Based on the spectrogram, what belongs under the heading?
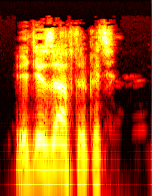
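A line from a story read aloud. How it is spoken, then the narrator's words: Wife, dry tone. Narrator (Russian): сухо, сказала жена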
